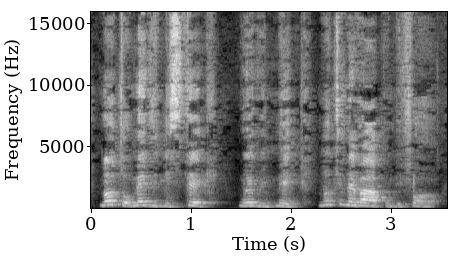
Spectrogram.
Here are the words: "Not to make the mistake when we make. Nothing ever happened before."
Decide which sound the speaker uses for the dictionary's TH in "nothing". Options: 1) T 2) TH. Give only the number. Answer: 1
